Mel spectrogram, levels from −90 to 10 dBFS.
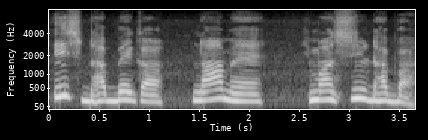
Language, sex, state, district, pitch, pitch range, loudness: Hindi, male, Himachal Pradesh, Shimla, 180 Hz, 160-200 Hz, -12 LUFS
